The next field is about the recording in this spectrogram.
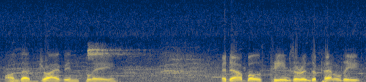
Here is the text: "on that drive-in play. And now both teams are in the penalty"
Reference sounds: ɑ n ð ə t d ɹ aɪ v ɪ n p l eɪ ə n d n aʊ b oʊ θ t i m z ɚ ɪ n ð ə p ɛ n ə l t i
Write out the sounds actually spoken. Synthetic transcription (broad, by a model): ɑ n ð ə t d ɹ aɪ v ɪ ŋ p l eɪ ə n n aʊ b oʊ θ t i m z ɚ ɪ n ð ə p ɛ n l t i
